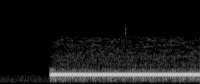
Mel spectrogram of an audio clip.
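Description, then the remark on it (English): After a brief silence, a loud, steady electronic ringing tone from an outgoing phone call starts abruptly and holds unbroken to the end, with no voices. “Pick up your goddamn phone.”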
